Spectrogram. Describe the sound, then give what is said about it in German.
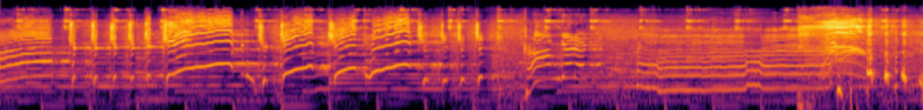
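A contestant at a chicken-calling contest imitates chicken calls with a rapid string of loud, squawking vocal bursts whose pitch swoops up and down, over a steady low thumping beat underneath. “Und den Hühnerrufwettbewerb lasse ich euch natürlich nicht entgehen, da hören wir mal rein.”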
